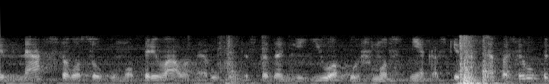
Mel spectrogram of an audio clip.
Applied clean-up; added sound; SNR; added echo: none; Slam; 1 dB; reverberation time 0.8 s.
